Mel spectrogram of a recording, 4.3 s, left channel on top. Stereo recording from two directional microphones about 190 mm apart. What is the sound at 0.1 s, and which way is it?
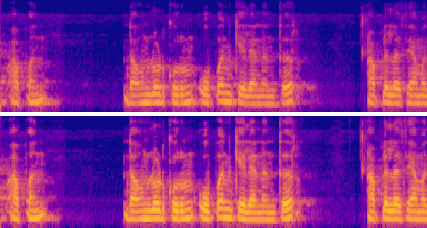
Speech, 25° right (ahead or behind).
